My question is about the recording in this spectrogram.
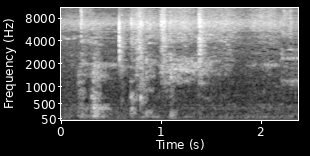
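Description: Near silence, with a few faint short clicks in the first second and a half.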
